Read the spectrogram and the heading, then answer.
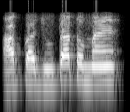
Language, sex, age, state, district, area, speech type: Hindi, male, 30-45, Uttar Pradesh, Mau, urban, conversation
